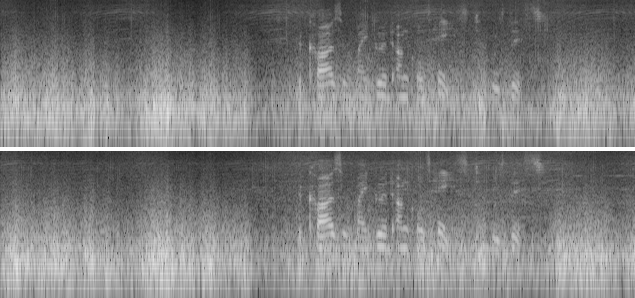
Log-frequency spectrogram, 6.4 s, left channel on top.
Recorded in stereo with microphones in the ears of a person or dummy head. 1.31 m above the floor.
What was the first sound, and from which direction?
A man speaking, 15° right (ahead or behind).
